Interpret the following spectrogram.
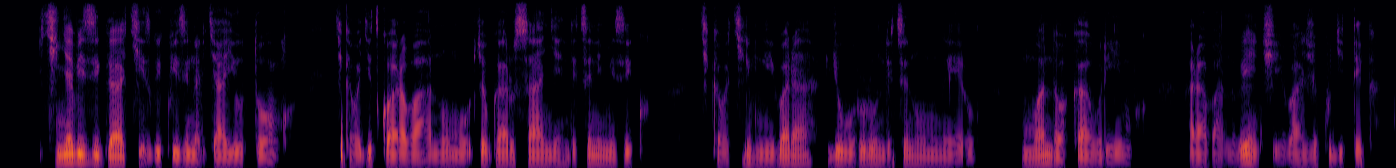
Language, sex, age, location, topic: Kinyarwanda, male, 25-35, Kigali, government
